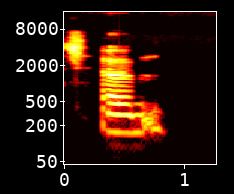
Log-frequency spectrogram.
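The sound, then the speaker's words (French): A single dog bark rings out in the background, a drawn-out, tonal yelp lasting about half a second, preceded by a brief soft rustle, with silence after and no one talking. “Bon, le bruit en arrière-fond, c'est un chien qui aboie.”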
